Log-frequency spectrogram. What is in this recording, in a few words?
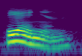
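"rienyen", San Lucas Quiavini Zapotec; we do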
